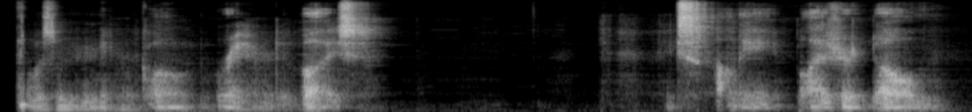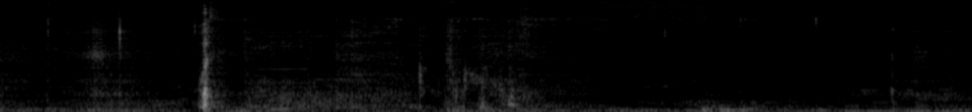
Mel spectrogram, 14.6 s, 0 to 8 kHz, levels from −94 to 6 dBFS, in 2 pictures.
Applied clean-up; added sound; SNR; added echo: neural mask model DeepFilterNet 3.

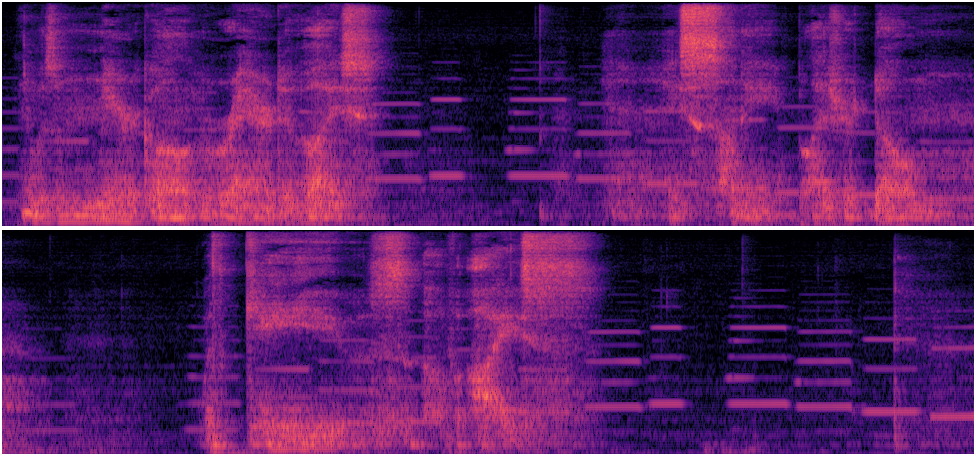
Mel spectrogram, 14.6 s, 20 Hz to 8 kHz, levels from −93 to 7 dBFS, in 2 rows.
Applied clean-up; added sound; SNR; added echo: none; Wind instrument, woodwind instrument; 17 dB; reverberation time 0.4 s.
